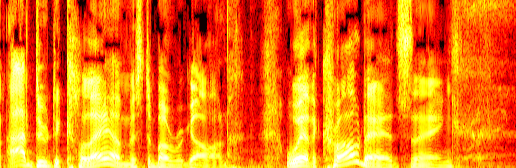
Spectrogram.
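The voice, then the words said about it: Old-time Virginia planter accent. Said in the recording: “some 17th, 18th century, you know, Virginia planter accent.”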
